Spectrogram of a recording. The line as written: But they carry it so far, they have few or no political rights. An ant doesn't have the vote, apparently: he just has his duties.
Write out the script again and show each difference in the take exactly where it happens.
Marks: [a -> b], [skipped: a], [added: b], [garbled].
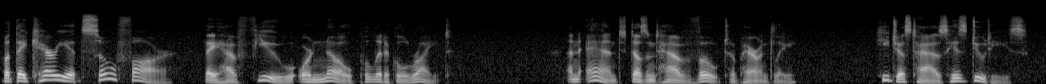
But they carry it so far, they have few or no political [rights. -> right] An ant doesn't have [skipped: the] vote, apparently: he just has his duties.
